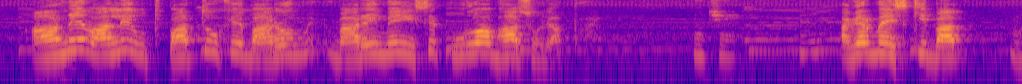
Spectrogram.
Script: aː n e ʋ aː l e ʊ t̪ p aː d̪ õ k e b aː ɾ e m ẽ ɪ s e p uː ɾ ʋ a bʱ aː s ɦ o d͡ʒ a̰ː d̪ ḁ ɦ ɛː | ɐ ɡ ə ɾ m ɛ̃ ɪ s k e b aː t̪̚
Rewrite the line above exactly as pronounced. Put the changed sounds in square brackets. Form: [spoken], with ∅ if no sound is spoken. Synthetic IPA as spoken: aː n e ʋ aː l e ʊ t̪ p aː [t̪] õ k e b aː ɾ e m ẽ ɪ s e p uː ɾ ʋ a bʱ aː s ɦ o d͡ʒ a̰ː [t̪] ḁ ɦ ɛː | ɐ ɡ ə ɾ m ɛ̃ ɪ s k [i] b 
